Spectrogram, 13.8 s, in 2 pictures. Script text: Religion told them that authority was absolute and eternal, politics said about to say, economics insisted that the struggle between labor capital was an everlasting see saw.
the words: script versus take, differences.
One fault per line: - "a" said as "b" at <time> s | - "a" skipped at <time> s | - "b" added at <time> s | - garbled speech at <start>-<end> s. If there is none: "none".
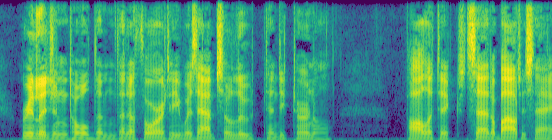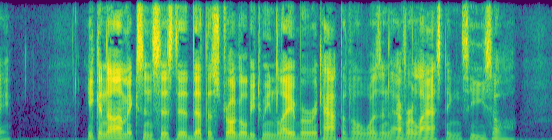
none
